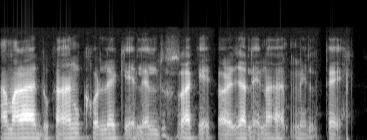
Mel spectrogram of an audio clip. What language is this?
Maithili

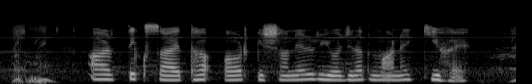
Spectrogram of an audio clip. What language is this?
Magahi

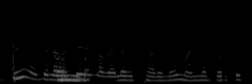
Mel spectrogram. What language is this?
Tamil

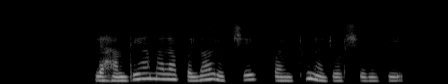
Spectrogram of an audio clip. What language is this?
Pashto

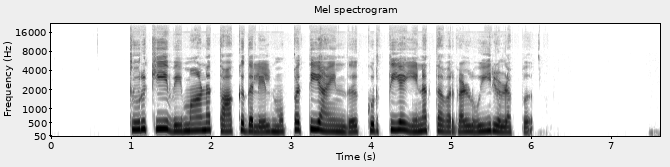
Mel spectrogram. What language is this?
Tamil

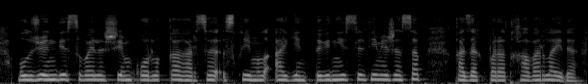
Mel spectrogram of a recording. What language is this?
Kazakh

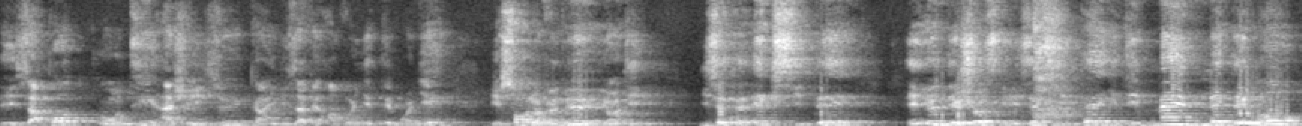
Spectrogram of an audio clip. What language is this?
French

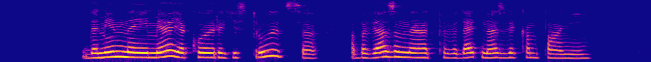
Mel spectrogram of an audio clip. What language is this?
Belarusian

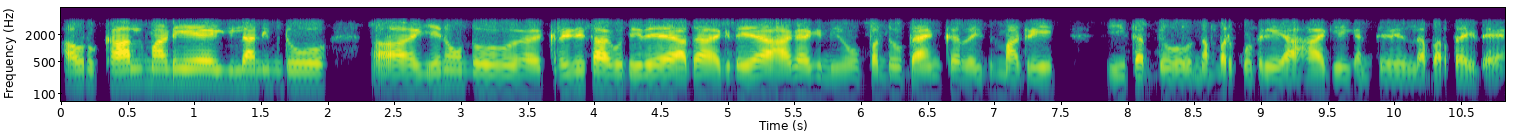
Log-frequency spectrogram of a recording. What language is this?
Kannada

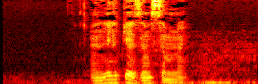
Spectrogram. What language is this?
Dagbani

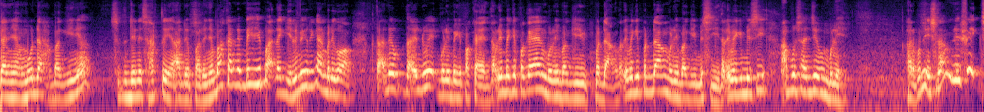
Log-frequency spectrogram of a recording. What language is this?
Malay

